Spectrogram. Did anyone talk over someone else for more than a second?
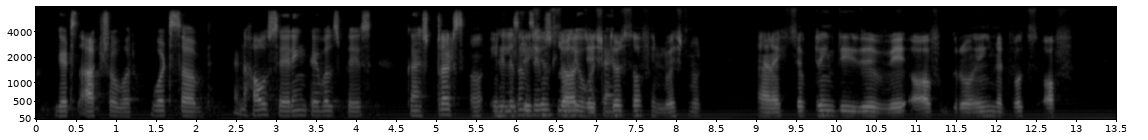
Yes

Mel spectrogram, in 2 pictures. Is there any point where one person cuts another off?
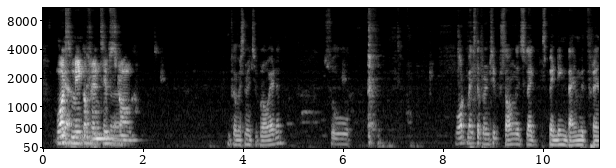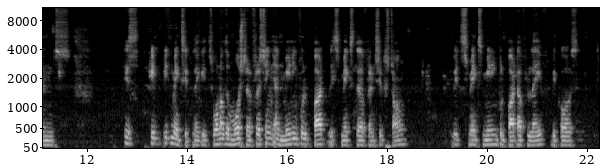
Yes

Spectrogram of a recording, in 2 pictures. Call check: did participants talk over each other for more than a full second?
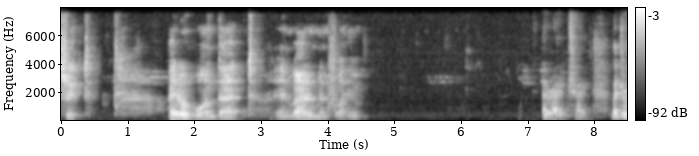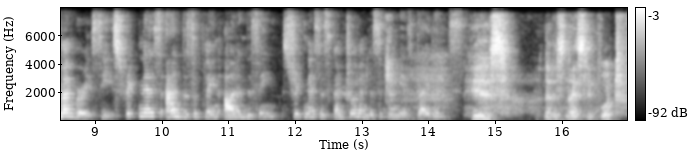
No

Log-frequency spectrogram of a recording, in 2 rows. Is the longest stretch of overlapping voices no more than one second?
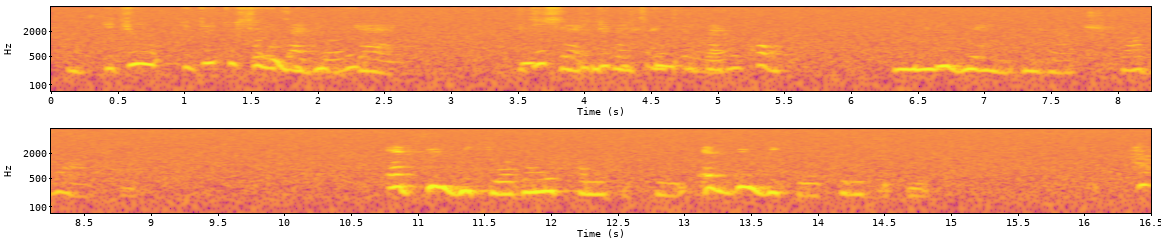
No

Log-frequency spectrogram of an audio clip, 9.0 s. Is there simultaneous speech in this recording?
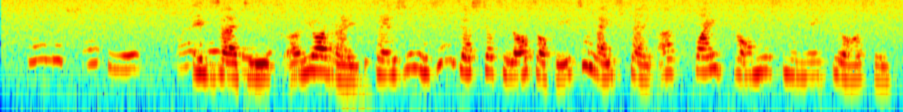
Yes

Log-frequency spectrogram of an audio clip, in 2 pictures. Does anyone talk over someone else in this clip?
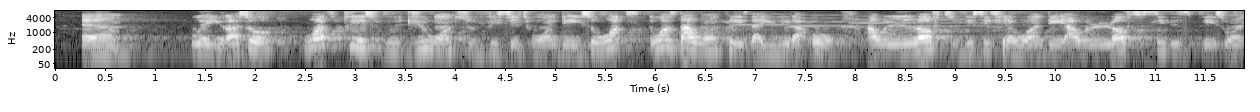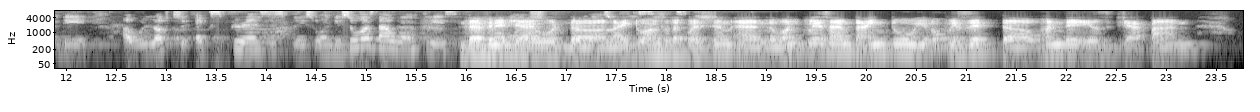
Yes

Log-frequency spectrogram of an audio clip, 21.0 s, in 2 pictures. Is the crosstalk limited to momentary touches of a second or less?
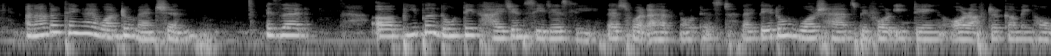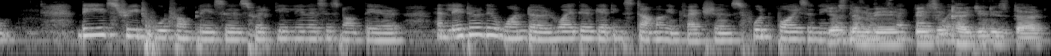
No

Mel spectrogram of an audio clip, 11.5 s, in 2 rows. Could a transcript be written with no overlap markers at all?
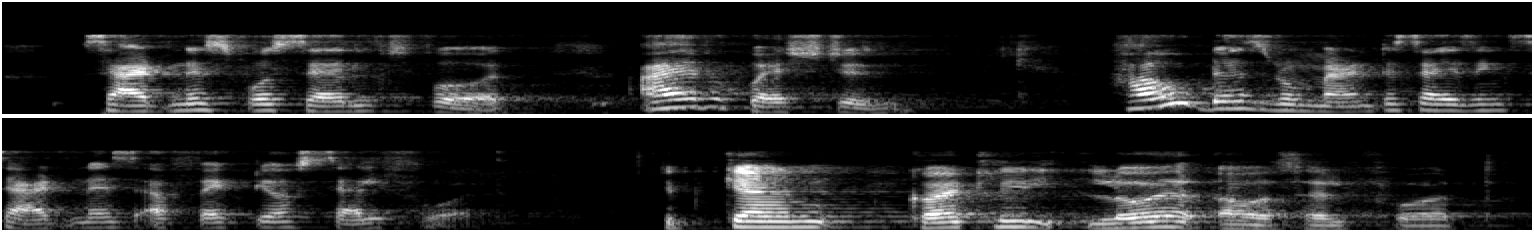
Yes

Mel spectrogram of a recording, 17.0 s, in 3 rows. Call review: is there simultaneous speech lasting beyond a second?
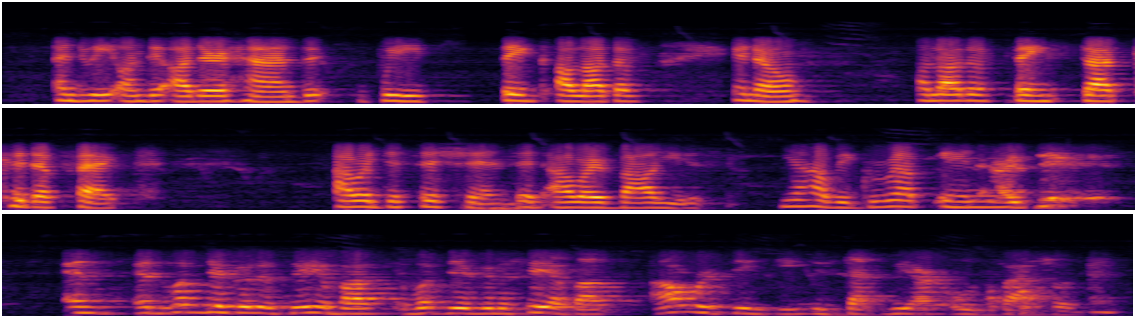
No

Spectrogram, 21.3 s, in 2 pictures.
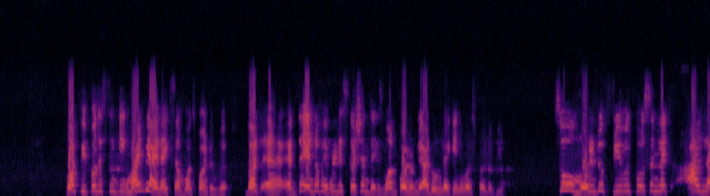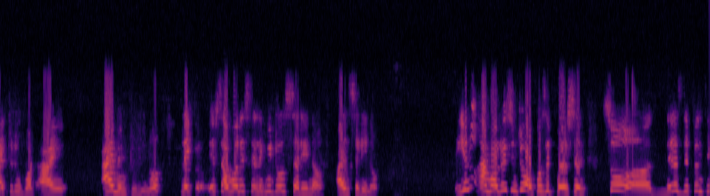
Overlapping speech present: No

